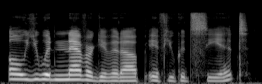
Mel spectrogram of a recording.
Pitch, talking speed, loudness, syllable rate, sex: 190 Hz, 275 wpm, -20 LUFS, 5.6 syllables/s, female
